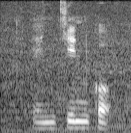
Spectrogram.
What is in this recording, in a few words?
"incinkO", andamanese; three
